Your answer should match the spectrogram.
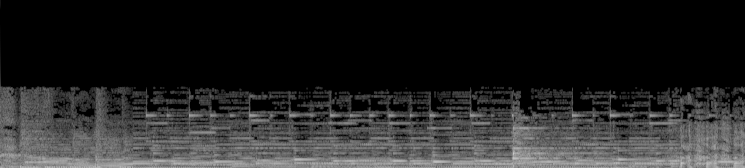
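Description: Eerie, repeating bell-like music with a tinkling, looping melody over sustained low tones, steady and fairly loud throughout, in the style of a horror film theme.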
